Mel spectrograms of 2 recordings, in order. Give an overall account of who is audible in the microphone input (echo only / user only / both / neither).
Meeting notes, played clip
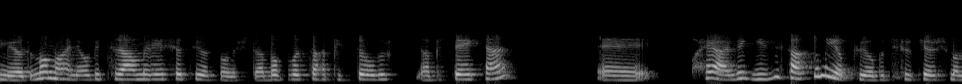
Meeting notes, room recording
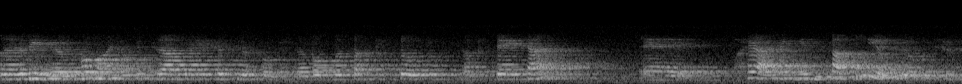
echo only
